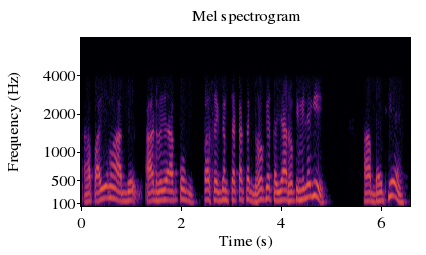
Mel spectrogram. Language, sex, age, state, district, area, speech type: Hindi, male, 60+, Uttar Pradesh, Ayodhya, rural, conversation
